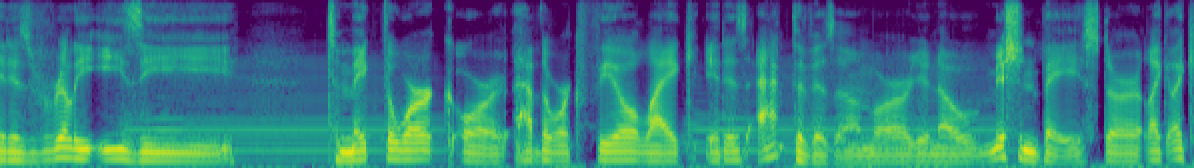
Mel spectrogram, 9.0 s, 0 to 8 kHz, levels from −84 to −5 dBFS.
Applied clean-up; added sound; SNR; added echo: none; Wind instrument, woodwind instrument; 19 dB; none.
